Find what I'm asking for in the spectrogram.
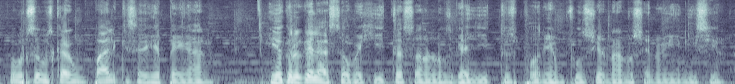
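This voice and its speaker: A man giving casual, excitable gameplay commentary, often yelping and laughing at the game. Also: mid-range voice, fast talker, soft background music. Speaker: gaming YouTuber.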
